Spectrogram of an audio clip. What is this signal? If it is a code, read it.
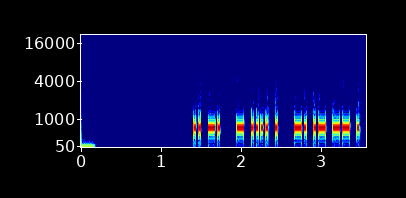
Morse code, heard as a keyed tone, about 40 wpm, 700 Hz. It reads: IN THE NAME
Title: Sentences from Top 1000 Words - Review Part 3 - 40wpm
